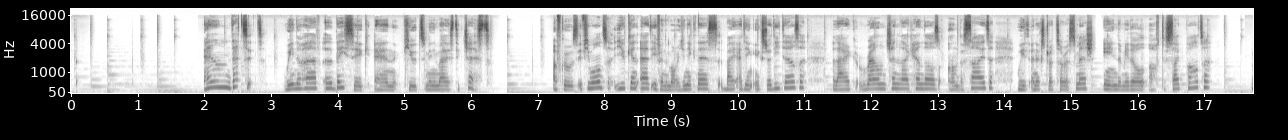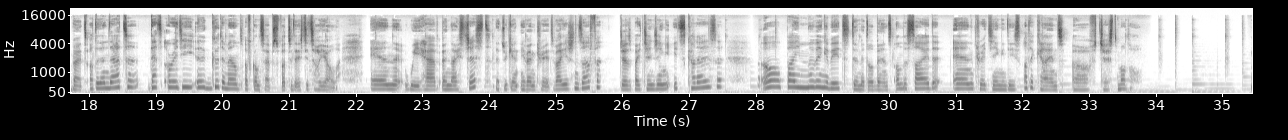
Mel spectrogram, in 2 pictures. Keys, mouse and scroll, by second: 0.0 scroll down 1, 0.3 middle click, 1.1 Tab, 1.4 click, 2.2-9.3 middle drag, 11.5 middle click, 11.7-15.7 typing, 14.1 scroll up 2, 14.1 shift+middle click, 14.2 click, 14.3 click, 14.4 click, 15.8 Tab, 15.8 F3, 16.0 click, 17.7 click, 18.1 scroll down 2, 18.3-22.0 middle drag.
